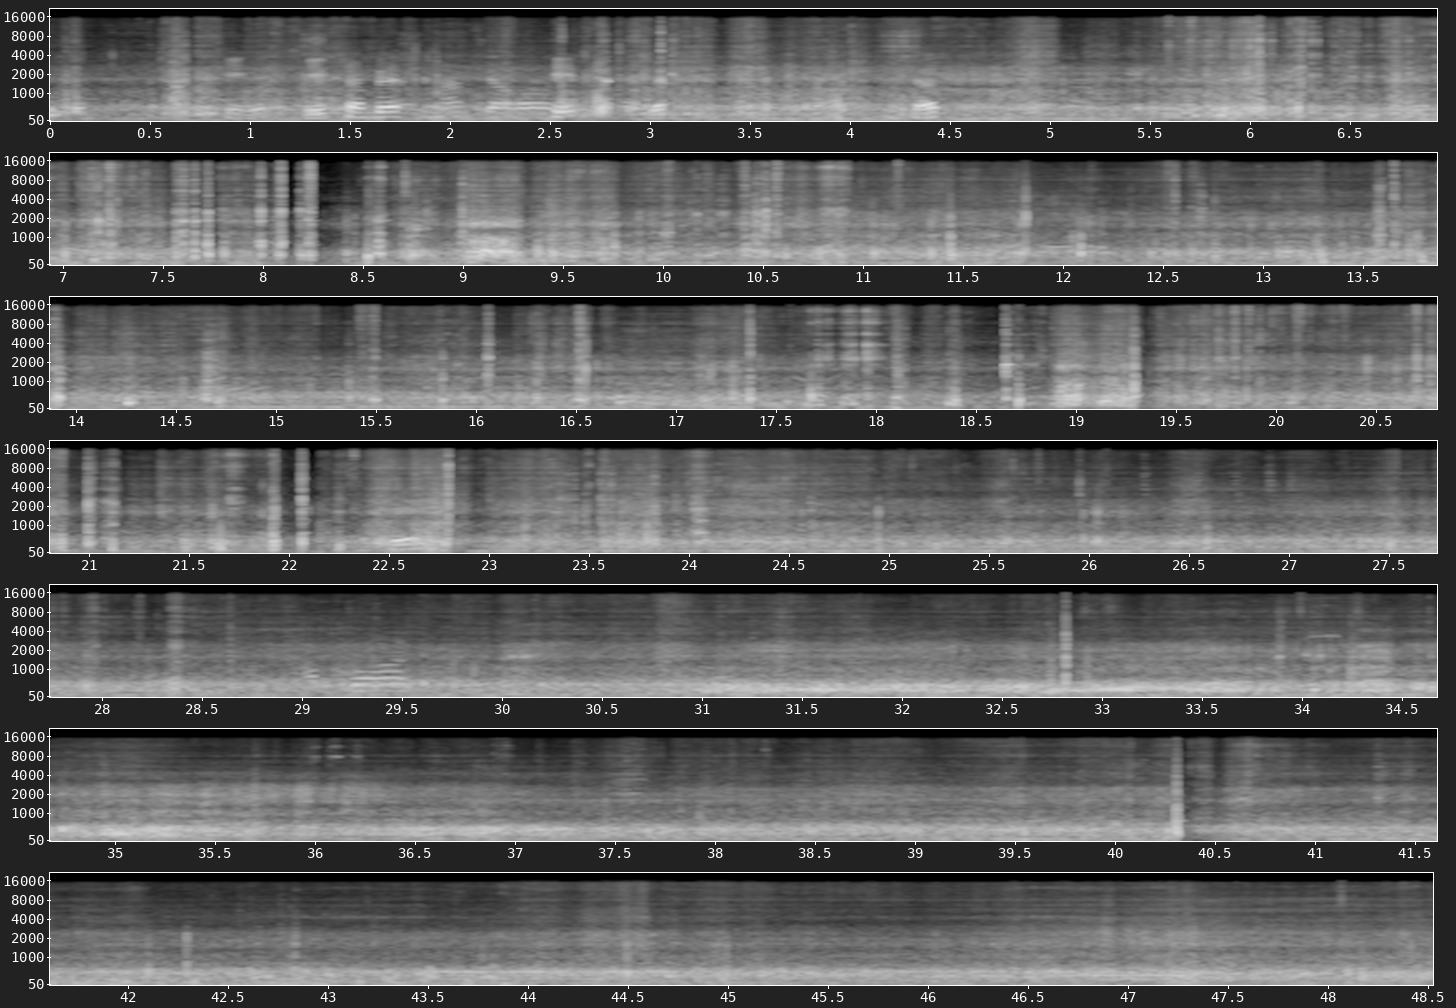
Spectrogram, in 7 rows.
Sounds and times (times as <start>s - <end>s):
Speech: 0.8s - 3.2s, 29.0s - 29.6s.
